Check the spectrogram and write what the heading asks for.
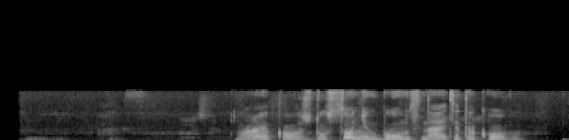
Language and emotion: Russian, positive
